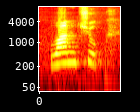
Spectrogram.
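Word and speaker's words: Wangchuk: কিছু ভালো আছে, কিন্তু এই সোনম ওয়াংচুর জন্য ওয়াংচুক সরি, আরে হল নয় ক নয় উচ্চারণ করলামই না, এখন মানে ফ্লোটা না এগেনস্টে যাচ্ছে, এইটাই হচ্ছে কথা।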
